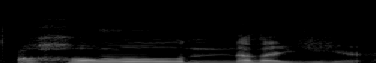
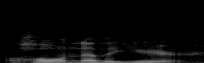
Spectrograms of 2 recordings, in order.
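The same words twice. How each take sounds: First: Slow and stretched, each word held; slow drawn out. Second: Said in the usual way. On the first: Shown as a demonstration. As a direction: draw out A whole nother year slowly.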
